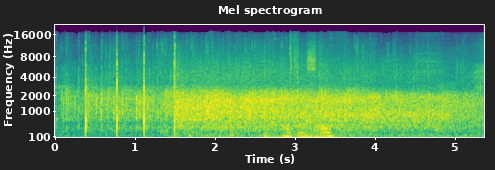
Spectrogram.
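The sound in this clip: A church audience applauds to welcome a guest preacher. A few scattered claps quickly swell into full, sustained applause that holds steady to the end.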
